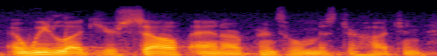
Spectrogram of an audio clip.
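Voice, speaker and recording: Deep-voiced teen guest, old broadcast sound. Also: male voice, fast. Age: teens. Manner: relaxed, rambling with many fillers. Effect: old 1980s TV broadcast sound. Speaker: student guest. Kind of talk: casual broadcast interview. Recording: dull lo-fi 1980s TV broadcast with faint rumble.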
